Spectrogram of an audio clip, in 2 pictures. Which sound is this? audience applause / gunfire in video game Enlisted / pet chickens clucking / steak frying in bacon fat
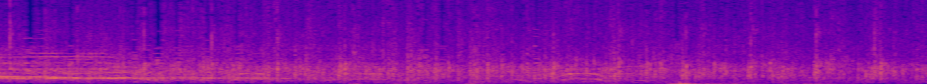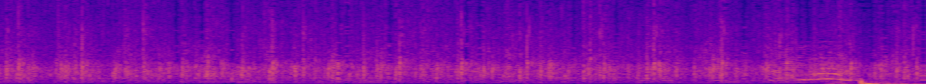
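audience applause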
